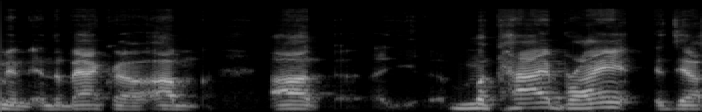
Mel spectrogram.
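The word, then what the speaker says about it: Ma'Khia Bryant: give her name in the background um uh makai bryant did i say it right yes uh her family pronounced her name her aunt uh who was in a video uh pronounced her name is makai bryant she was 15 years old these are our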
